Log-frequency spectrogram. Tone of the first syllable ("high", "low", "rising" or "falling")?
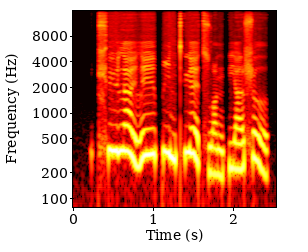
high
